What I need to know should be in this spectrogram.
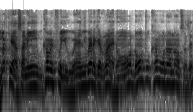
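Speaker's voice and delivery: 1950s movie voice drifting into an Indian accent. Showing how people sounded in those old films: 1950s movie voice. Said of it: "those nineteen fifties movies".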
